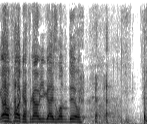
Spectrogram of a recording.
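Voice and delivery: telling his friend the Irish story and laughing; laughing sarcasm. Retold or imitated. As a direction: crack up while being sarcastic. Laughing through retold sarcasm.

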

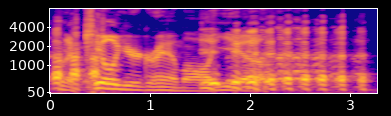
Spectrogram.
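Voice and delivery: laughing killer impression.

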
